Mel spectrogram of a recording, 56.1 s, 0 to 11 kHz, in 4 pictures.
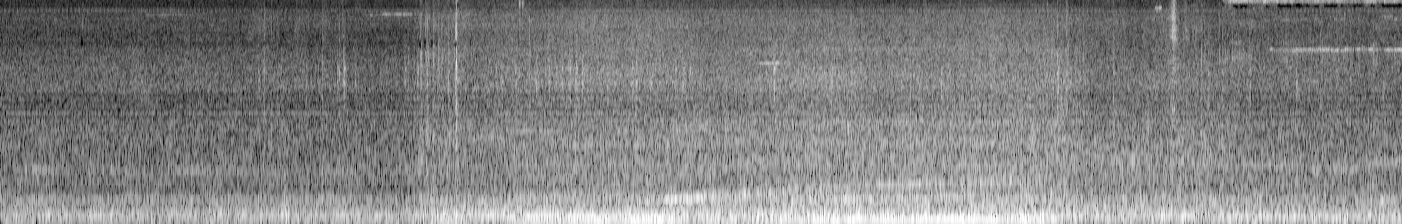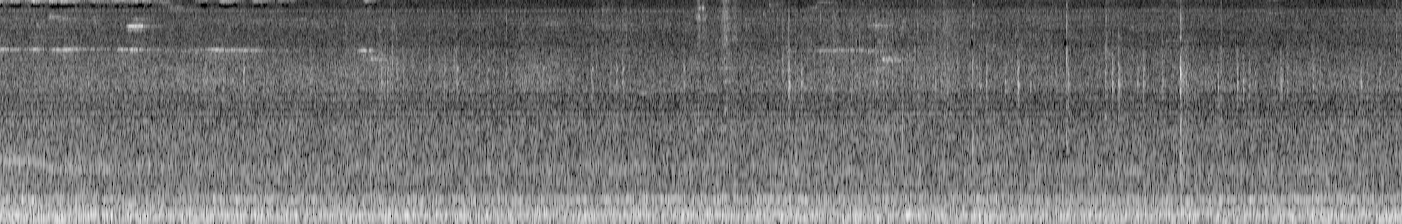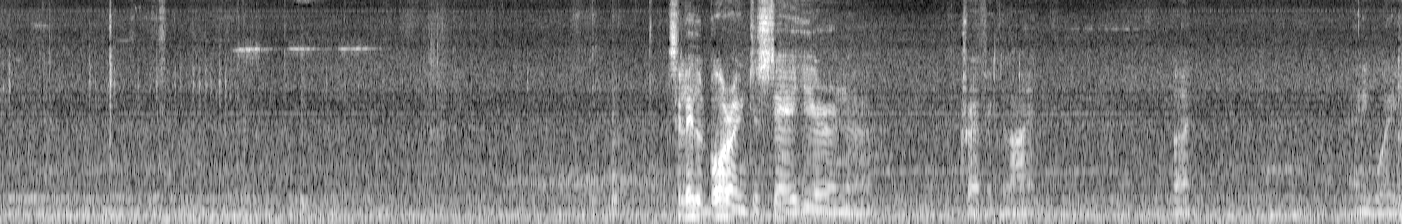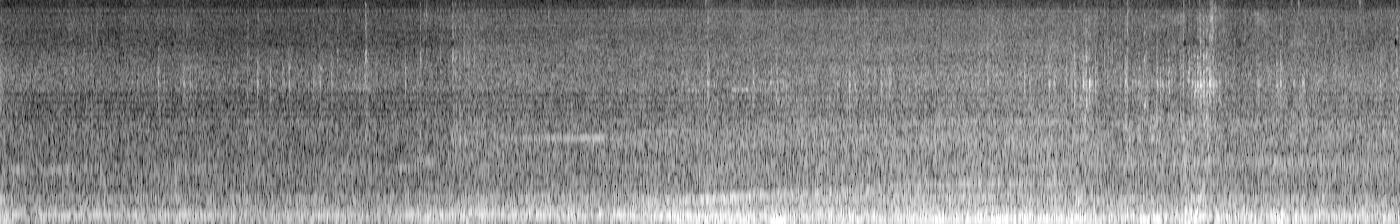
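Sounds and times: low rumble with rising tone: 31.2 - 39.0.

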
